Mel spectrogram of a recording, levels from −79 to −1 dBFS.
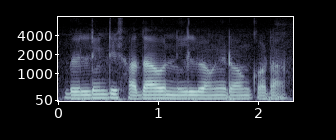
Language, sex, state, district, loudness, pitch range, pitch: Bengali, male, West Bengal, Cooch Behar, -17 LUFS, 115-120 Hz, 120 Hz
